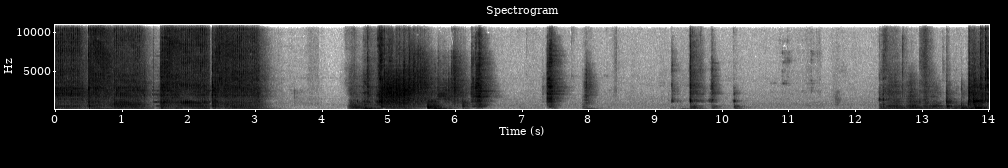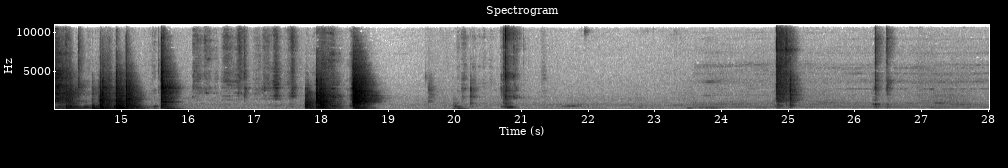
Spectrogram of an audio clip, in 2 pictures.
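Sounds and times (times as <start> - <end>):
rubbing or scraping: 12.4 - 13.4.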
